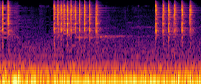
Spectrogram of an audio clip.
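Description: Bicycle rear hub freehub ratcheting as the freehub body is turned by hand: the pawls give two short runs of rapid clicks, a second or so apart.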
